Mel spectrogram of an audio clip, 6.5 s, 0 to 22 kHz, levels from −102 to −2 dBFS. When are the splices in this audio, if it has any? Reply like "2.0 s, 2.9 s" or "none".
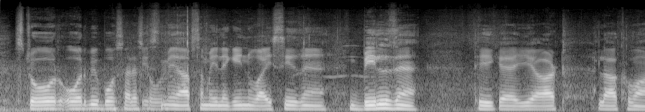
1.5 s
